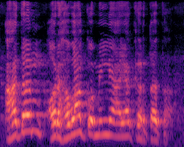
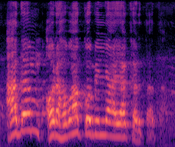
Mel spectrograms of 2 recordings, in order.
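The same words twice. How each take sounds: The two takes are said the same way.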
